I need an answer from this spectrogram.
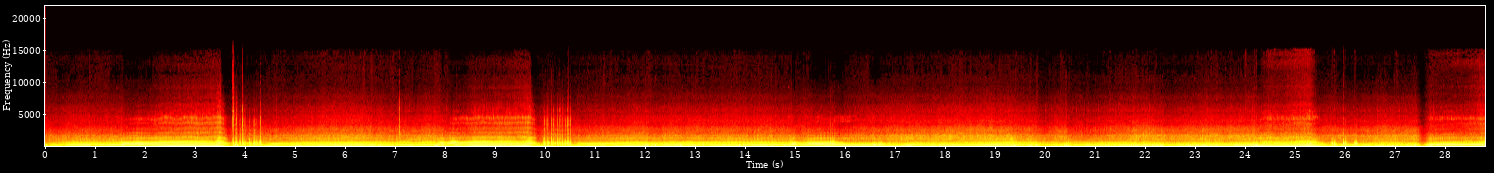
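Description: Mercedes-AMG C43's 3.0-litre biturbo V6 exhaust under way. The engine note climbs in pitch as it accelerates, with brief breaks where it changes up, then holds a steadier, slowly falling drone through a long stretch, and climbs again near the end.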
